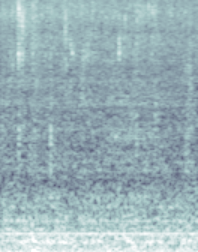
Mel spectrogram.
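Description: Battered cheese curds fry in a pan of hot oil with a steady, dense sizzle and crackle that holds at an even, close level throughout, with no talking.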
